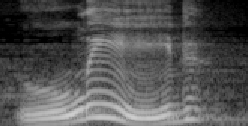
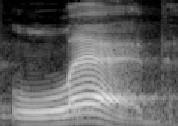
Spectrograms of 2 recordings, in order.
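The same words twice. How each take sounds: First: The vowel is long, as in meet. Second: The vowel is short, as in head. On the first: It means to guide people. "like you are leading people, you are the leader" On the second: It means the heavy metal. "like a lead rock on your head"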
